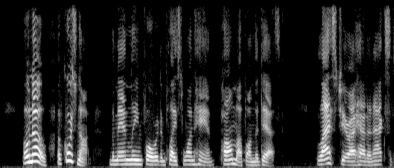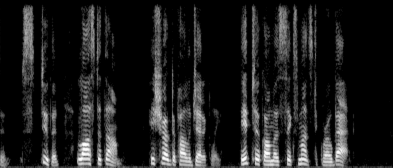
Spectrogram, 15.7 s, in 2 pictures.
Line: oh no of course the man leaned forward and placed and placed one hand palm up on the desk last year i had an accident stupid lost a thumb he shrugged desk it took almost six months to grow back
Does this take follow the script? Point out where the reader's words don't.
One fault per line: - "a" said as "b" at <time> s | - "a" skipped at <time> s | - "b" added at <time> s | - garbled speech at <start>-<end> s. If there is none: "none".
- "not" added at 1.5 s
- "and placed" skipped at 3.7 s
- "desk" said as "apologetically" at 11.3 s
